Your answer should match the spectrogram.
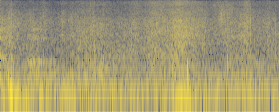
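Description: Shopping cart rolling over a hard store floor: a low, steady rumble with a sharp knock at the start and a dull thump about halfway through.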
